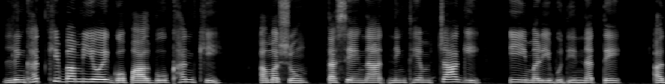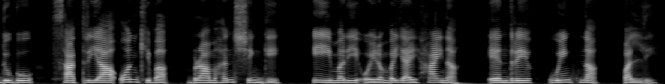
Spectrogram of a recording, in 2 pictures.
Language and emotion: Manipuri, neutral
